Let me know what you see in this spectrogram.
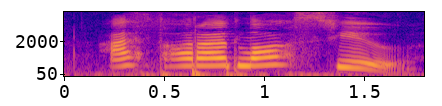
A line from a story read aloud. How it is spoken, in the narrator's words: cried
